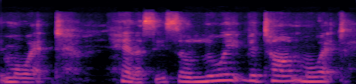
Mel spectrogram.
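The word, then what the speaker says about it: Moët: is uh moet hennessy i always think that t is silent but i think you pronounce it moet hennessy so louis vuitton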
